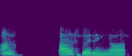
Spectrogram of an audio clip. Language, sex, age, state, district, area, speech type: Tamil, female, 18-30, Tamil Nadu, Tiruvarur, urban, conversation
